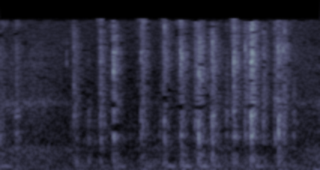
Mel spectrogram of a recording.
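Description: Quiet typing on a computer keyboard as a tweet is updated, a rapid run of many soft, irregular keystroke clicks with no talk.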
